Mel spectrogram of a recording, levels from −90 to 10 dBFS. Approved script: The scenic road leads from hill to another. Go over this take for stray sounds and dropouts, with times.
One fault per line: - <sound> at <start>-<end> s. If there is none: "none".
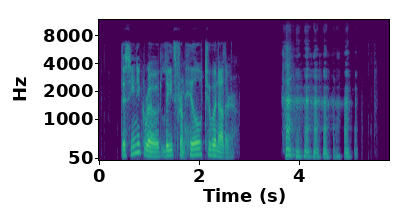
- laugh at 3.6-5.2 s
